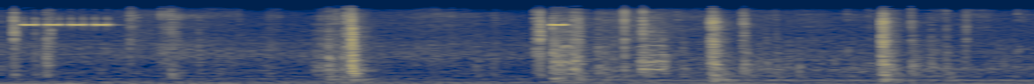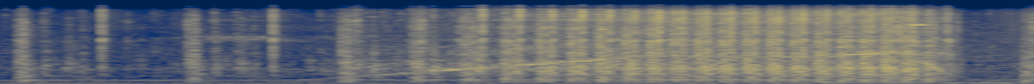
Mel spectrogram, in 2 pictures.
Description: Beeping followed by a machine tapping and moving rapidly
